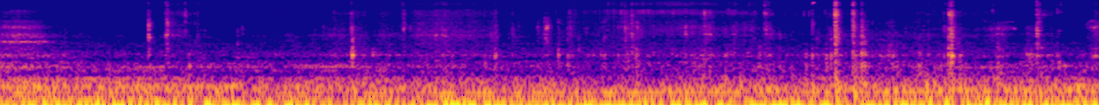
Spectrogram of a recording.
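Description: Faint chewing and crunching of a bite of crispy fried chicken sandwich, with scattered small crisp clicks over a low steady hum.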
